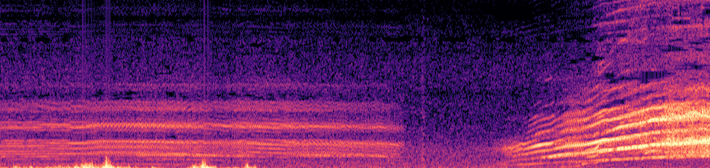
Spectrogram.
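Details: Two confronting lynxes, possibly in a territorial dispute: a steady droning wail fades out, then a new rising, quavering scream begins; a few low thumps early on.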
